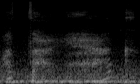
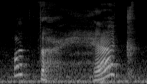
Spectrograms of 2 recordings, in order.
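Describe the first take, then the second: First: Slow, shocked whisper. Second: High, slow, baffled; surprised. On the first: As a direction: breathe it out in disbelief. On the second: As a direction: let the pitch jump in disbelief. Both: Real, not acted. Watching neighbors carry things out.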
